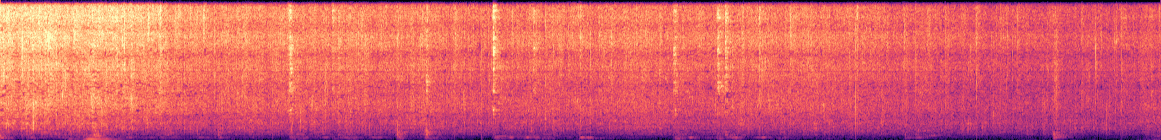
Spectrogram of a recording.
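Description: Diced potatoes fry in hot oil over medium heat in a pan, a continuous close sizzle that fades slightly over time, punctuated by frequent clicks and scrapes of stirring.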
